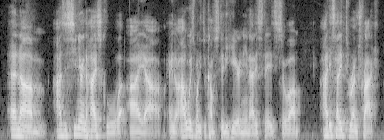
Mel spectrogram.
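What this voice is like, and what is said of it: French accent. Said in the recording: “the French accent is still anchored in me. It doesn't leave.”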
